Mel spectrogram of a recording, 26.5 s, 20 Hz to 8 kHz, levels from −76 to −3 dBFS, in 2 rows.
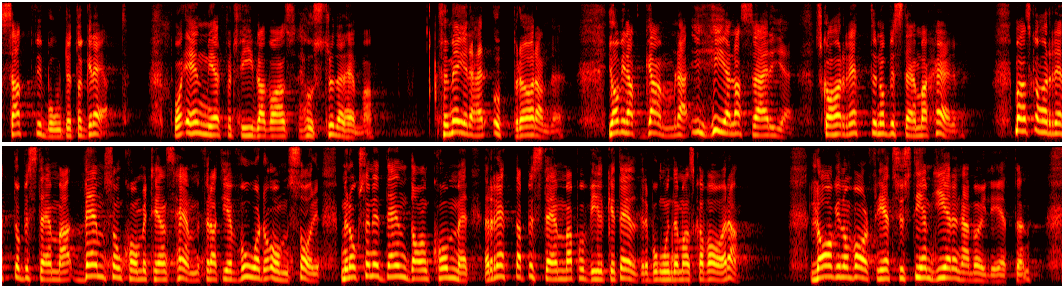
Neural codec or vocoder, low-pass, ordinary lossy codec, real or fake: none; none; none; real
